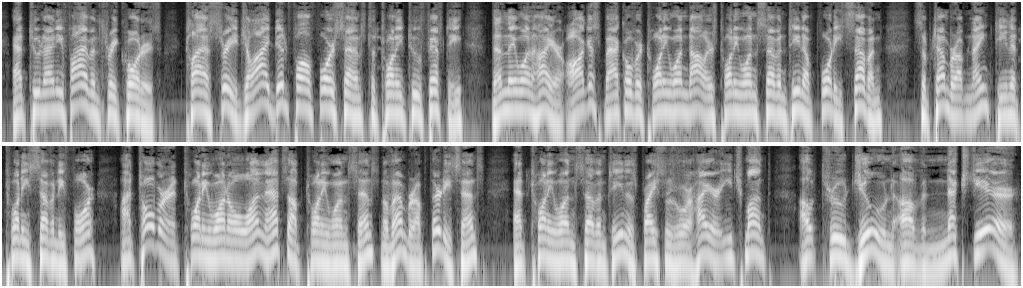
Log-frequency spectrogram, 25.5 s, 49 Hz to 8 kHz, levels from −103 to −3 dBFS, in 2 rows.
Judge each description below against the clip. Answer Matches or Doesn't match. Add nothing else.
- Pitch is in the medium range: Doesn't match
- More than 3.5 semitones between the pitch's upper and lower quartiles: Matches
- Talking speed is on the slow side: Matches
